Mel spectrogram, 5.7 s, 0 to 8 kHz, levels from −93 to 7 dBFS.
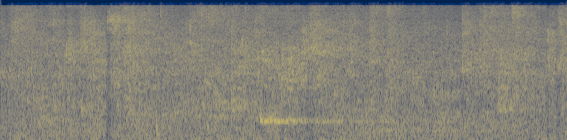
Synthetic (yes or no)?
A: yes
